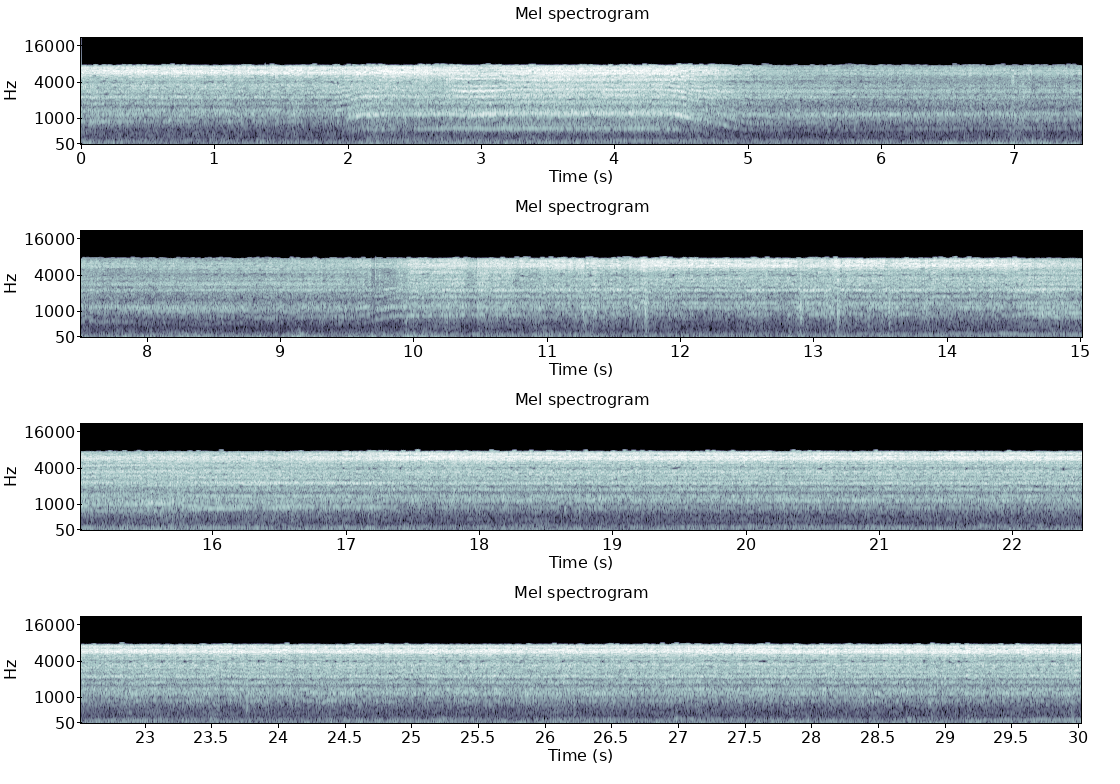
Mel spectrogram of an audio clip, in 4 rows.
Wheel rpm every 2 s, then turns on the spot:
120, 150, 110, 70, 70, 110, 120, 110, 110, 120, 120, 110, 110, 110, 120.
none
